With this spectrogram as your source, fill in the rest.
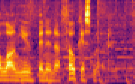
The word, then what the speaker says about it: Foqos: But, there is an amazing free app made in Calgary, Alberta and it's called Focus. It's spelled with a Q.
